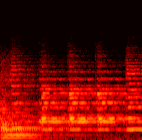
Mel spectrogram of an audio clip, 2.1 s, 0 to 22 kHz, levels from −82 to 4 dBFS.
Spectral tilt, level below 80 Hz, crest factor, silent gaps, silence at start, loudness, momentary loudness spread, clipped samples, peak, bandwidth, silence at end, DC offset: -7 dB/octave; -54 dBFS; 14 dB; none; 0 s; -35 LUFS; 3 LU; under 0.1%; -20 dBFS; 19.5 kHz; 0 s; under 0.1%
